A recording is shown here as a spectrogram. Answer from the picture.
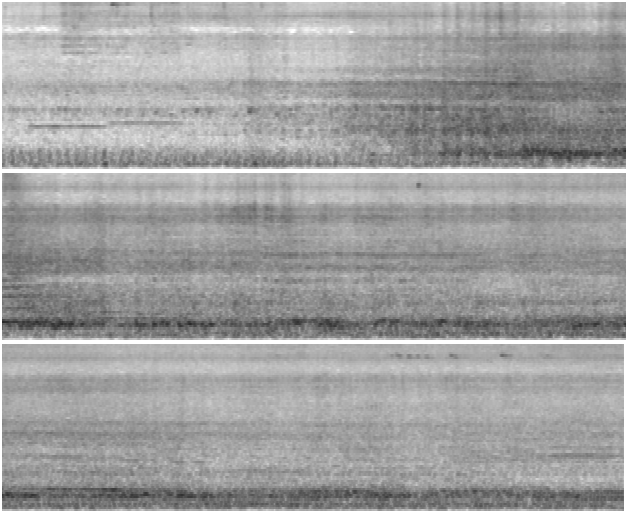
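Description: Electric commuter train passing close by, its wheels rumbling and clacking over the rails. It grows louder about four seconds in and stays loud.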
